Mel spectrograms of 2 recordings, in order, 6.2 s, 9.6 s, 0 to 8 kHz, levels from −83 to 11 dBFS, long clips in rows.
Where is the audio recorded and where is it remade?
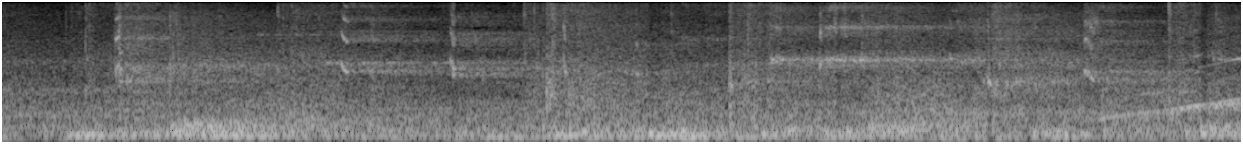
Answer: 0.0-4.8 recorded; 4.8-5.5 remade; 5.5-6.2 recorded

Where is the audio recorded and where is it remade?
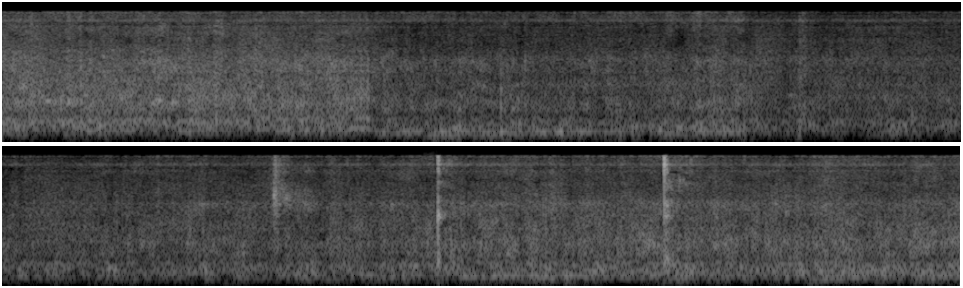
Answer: 0.0-9.6 remade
